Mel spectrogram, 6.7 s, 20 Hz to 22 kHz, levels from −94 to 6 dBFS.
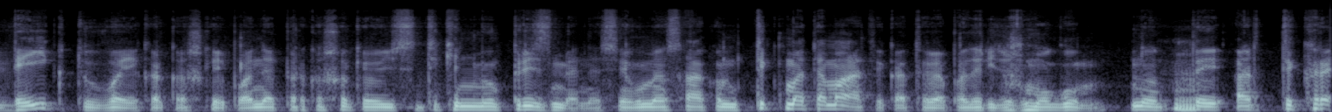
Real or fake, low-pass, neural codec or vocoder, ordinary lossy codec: real; 14.4 kHz; none; Opus, 32 kbps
